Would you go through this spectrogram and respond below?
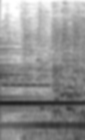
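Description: A large bell at Kankali temple in Nepal rings out with a sustained, loud metallic tone that hums steadily with bright overtones and no voices over it.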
